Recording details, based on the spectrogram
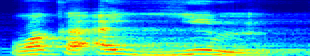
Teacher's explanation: وکأیم، یہاں پر نون ساکن کے بعد میم حروف یومن میں سے تو نون کو میم سے ملا کر غنہ کے ساتھ میں پڑھیں گے، اس کو ادغام ناقص کہتے ہیں۔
